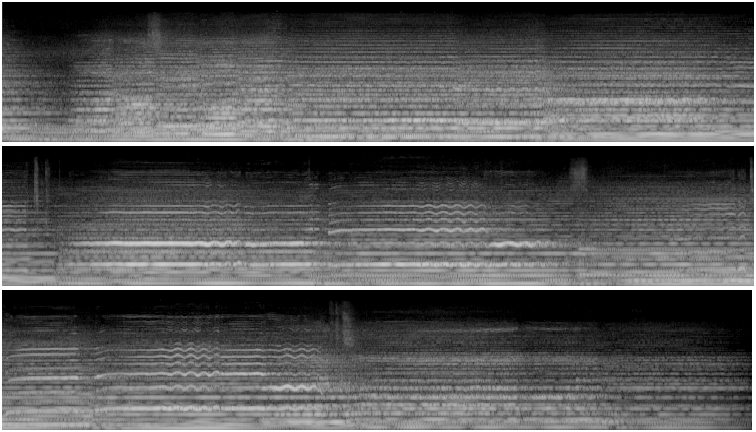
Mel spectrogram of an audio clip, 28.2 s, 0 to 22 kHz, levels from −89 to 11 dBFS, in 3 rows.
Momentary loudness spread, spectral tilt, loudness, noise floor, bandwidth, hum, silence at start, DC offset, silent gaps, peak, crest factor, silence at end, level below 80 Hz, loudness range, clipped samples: 12 LU; -6.5 dB/octave; -17 LUFS; -40 dBFS; 12 kHz; none; 0 s; under 0.1%; none; -2 dBFS; 16 dB; 0.2 s; -34 dBFS; 9 LU; under 0.1%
